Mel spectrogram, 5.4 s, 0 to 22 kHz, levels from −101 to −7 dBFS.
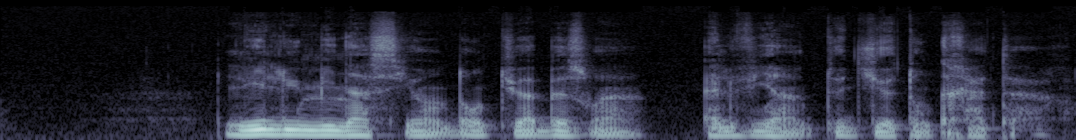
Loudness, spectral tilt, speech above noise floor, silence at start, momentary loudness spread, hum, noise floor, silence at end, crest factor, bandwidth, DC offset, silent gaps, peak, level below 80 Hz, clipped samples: -37 LUFS; -6 dB/octave; 38 dB; 1.15 s; 15 LU; none; -75 dBFS; 0.15 s; 18 dB; 14.5 kHz; under 0.1%; none; -20 dBFS; -56 dBFS; under 0.1%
